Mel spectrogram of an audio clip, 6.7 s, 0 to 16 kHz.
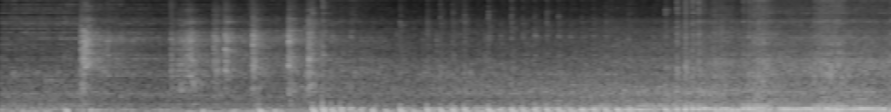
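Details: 2014 Honda Wave110i, hard to start, dies off throttle, surges and won't rev when ridden. Uneven, stumbling pulses surge and sag instead of picking up as throttle opens; bogging traced to a faulty fuel injector.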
